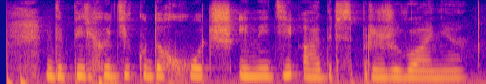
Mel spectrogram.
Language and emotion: Russian, angry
